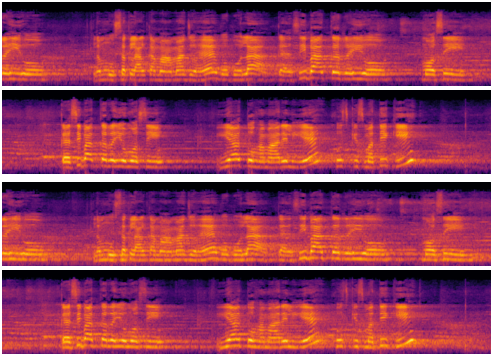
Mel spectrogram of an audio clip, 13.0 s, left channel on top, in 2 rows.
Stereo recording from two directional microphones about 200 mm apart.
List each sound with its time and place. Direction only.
0.0 s a woman's voice: 15° left (ahead or behind)
7.3 s a woman's voice: 10° left (ahead or behind)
